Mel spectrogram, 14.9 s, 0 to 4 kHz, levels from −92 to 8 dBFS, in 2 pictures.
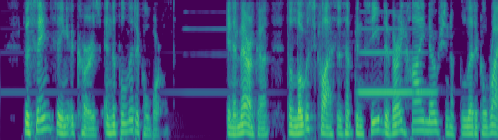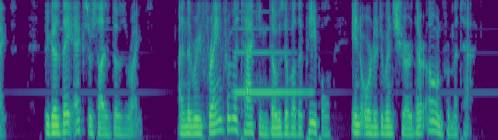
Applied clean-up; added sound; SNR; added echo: classical method spectral subtraction.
